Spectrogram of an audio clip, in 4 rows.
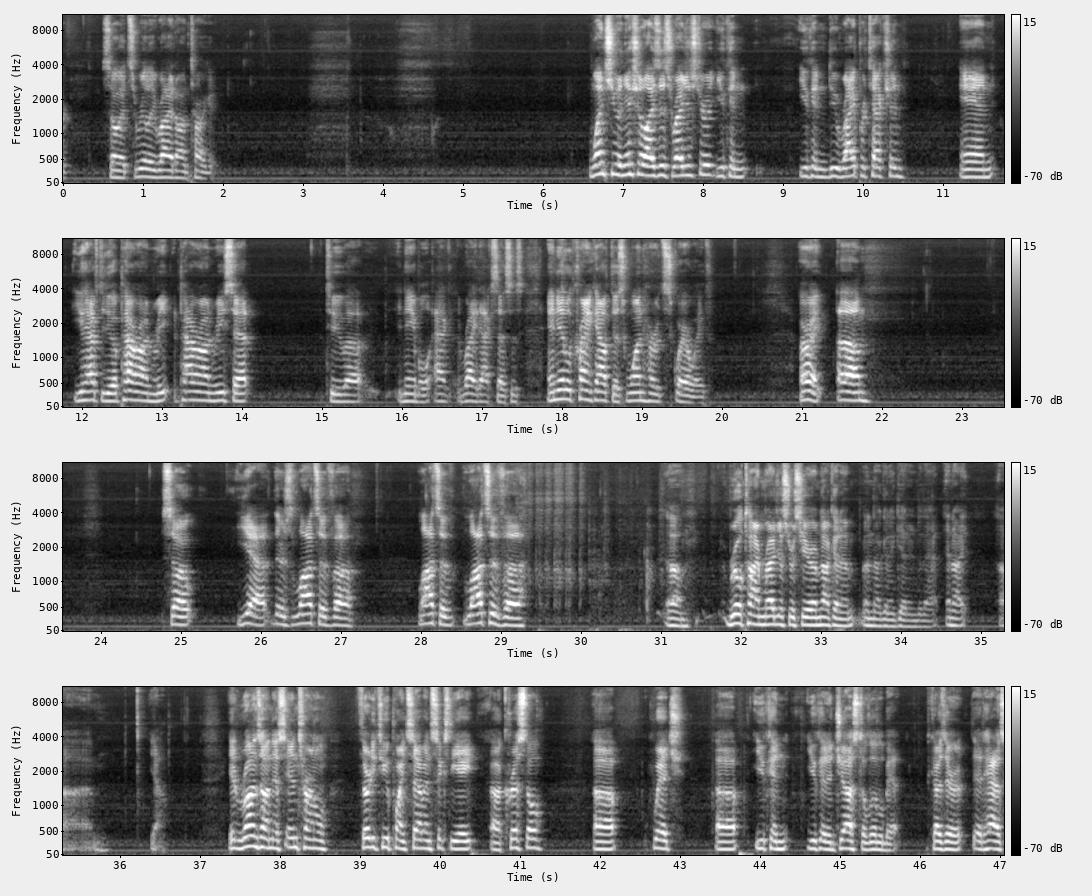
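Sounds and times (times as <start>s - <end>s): steady low hum: 0.0s - 47.0s
man breathing softly: 3.0s - 5.1s, 17.5s - 17.8s, 20.4s - 21.0s.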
